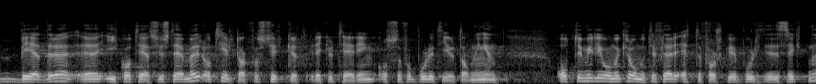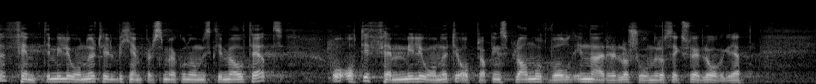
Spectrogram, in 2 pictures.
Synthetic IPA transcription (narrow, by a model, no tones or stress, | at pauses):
beːd̪ɾəɪkot̪ʰeːsʏst̪eːməɾɔt̪ʰɪlt̪ʰɑːkfɔst̪ʏɾkət̪ɾɛkɾʉt̪ʰeːɾɪŋɔsːɔfɔɾpʊlɪt̪ʰiːʉːt̪̚d̪ɑnːɪŋən | ʔɔt̪ːɪmɪlɪuːnəɾkʰɾuːnəʈʰɪlfleːɾəʔɛt̪ːəɾfɔʂkəɾəɪpʰʊlɪt̪ʰiːd̪ɪst̪ɾɪkt̪ənəfɛmt̪ɪmɪlɪuːnəʈʰɪlbəçɛmpəlsəmɛœkʊnuːmɪskʰːɾɪmɪnɑlɪt̪ʰeːt̪ | ɔʔɔt̪ːɪfɛmːɪlɪuːnəʈʰɪlʔɔ̰pːɾɑpnɪŋspʰlɑːnmuːt̪ʋɔlːɪ̰næːɾəɾɛlɑʂuːnəɾɔsɛksʉɛlːəoːʋəɾɡɾeːp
